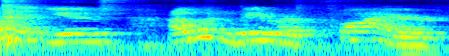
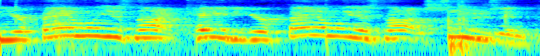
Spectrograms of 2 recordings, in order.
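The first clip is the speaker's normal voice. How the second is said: loud, fast and heated; 7 dB louder than usual. Real, not acted. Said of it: "heated argument".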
